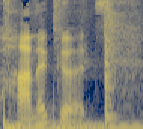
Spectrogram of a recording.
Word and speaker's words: Hona Goods: the business start and that's how do you pronounce it hana goods yeah it's hana good so my last name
